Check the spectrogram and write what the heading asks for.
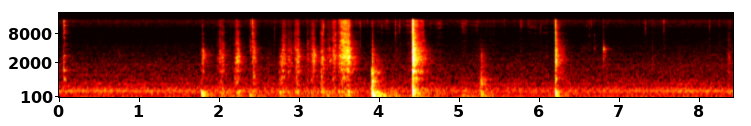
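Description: A metal spoon scraping and knocking against an enamelware roasting pan as stew is served: a run of short scrapes and clicks over a few seconds, with the two sharpest knocks near the middle and one more a little later.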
